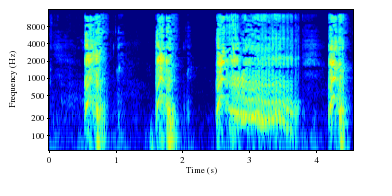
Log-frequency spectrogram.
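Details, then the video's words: Angry domestic dog giving two sharp, explosive barks, then a long rough snarling growl with a pulsing rhythm lasting about a second, and one more bark at the end. "Angry Dog"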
